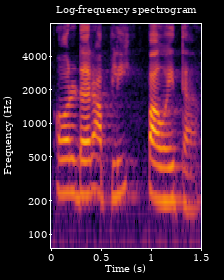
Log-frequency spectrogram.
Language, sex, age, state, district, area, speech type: Goan Konkani, female, 30-45, Goa, Canacona, rural, spontaneous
